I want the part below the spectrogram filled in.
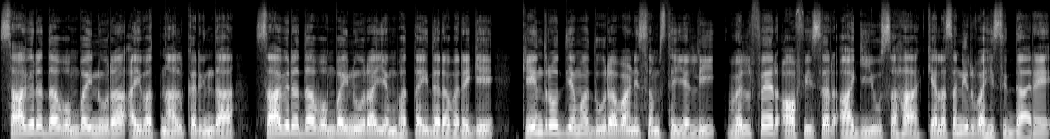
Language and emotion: Kannada, neutral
